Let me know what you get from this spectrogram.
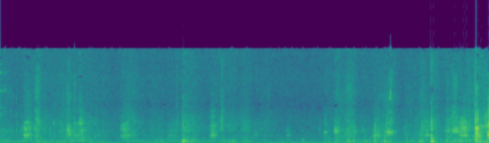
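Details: Staffordshire Bull Terrier and Jack Russell Terrier at play inside a small room; repeated rough growling snorts and panting bursts, building to louder yaps near the end, over a constant low electrical hum.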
